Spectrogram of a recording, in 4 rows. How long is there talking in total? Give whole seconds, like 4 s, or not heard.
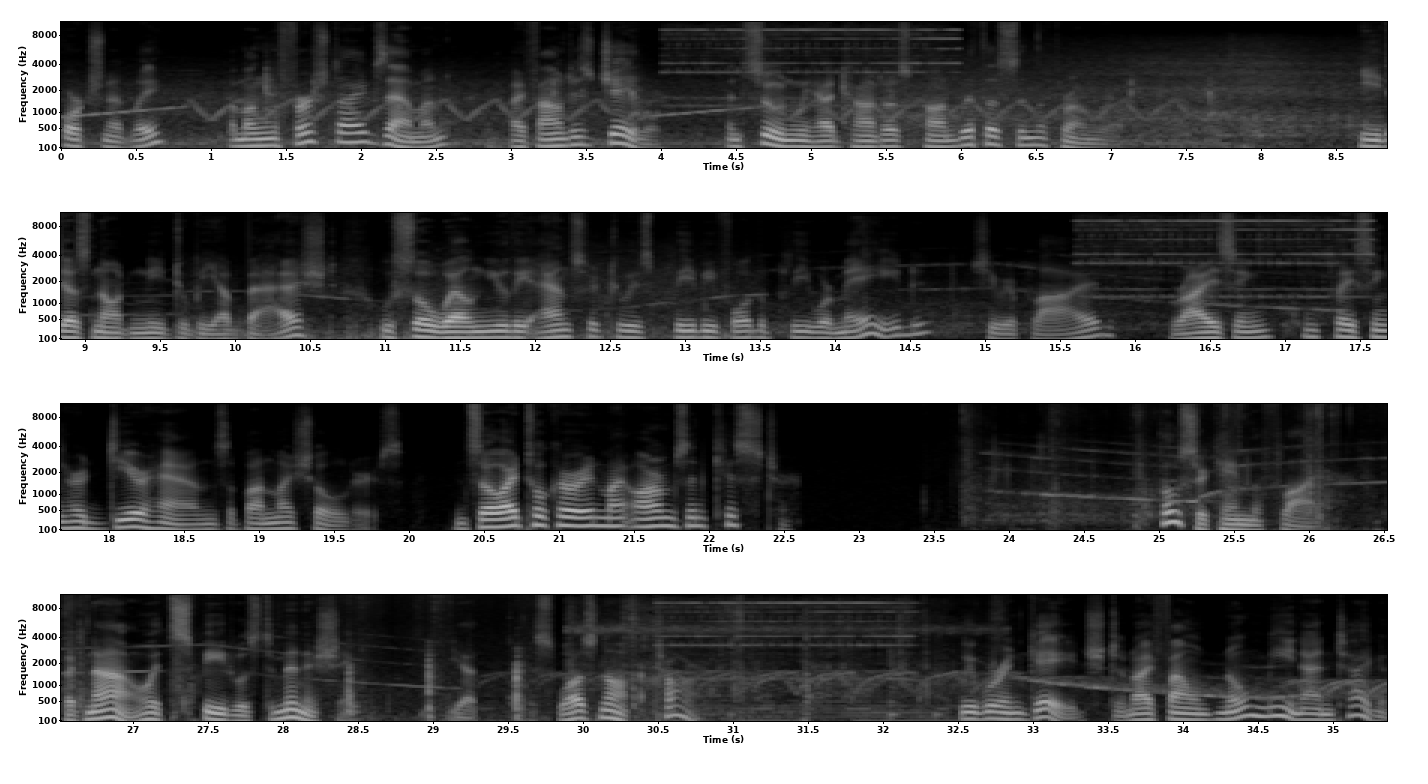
29 s.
